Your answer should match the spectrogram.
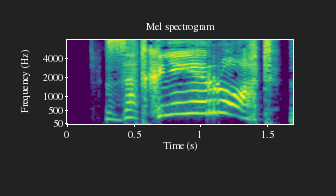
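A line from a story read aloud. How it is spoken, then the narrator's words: Witch shrieking. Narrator (Russian): завизжала ведьма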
